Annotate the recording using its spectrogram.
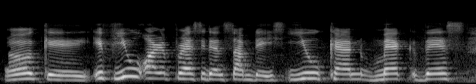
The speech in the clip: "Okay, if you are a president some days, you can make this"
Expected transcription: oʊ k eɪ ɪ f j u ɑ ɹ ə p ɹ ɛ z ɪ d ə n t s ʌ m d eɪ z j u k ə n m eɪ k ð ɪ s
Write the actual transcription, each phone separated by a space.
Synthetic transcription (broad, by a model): oʊ k eɪ ɪ f j u ɑ ɹ ə p ɹ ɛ s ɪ d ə n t s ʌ m d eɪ s j u k ə n m eɪ k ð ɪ s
